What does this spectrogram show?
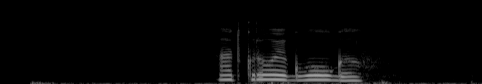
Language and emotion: Russian, sad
